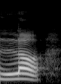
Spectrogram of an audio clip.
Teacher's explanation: ल जब हम बोलते हैं तो हमारी जीभ मुड़ के दंतमूल के पास होती है और जो हवा है वो जीभ के दोनों ओर से निकलती है, उसके पास से गुजरती है, तो आप इसे कह सकते हो कि ये पार्श्विक वर्ण कहलाता है।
